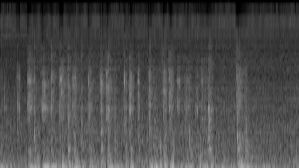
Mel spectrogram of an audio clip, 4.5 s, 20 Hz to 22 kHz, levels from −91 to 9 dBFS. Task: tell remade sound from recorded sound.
remade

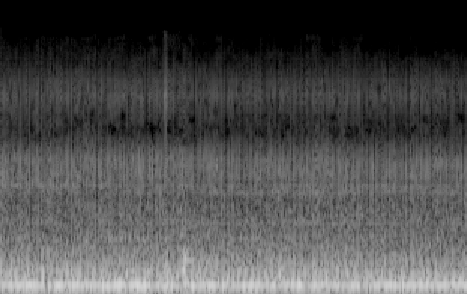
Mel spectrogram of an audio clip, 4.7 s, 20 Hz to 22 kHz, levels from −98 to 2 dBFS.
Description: remade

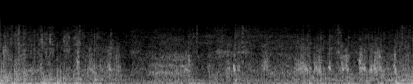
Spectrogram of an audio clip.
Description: remade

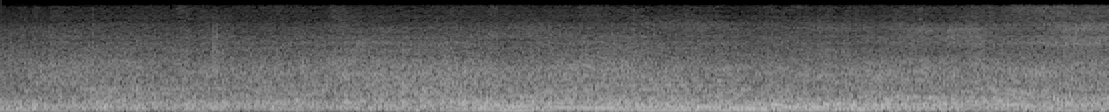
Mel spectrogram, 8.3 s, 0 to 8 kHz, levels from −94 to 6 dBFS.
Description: remade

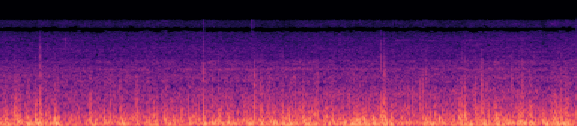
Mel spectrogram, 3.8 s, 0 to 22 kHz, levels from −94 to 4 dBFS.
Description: recorded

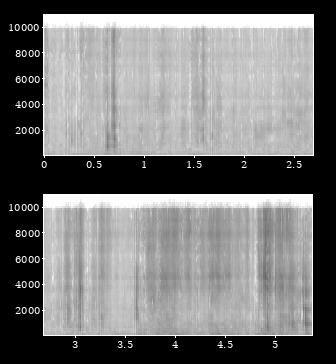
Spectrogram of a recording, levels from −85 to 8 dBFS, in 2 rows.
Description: remade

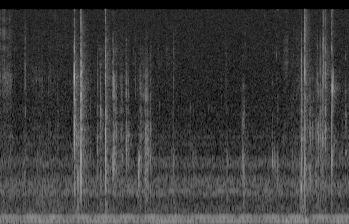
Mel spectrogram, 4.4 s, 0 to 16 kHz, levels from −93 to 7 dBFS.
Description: recorded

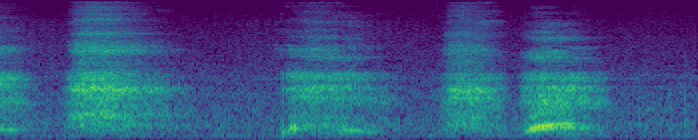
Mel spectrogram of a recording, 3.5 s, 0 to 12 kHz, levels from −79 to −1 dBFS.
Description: recorded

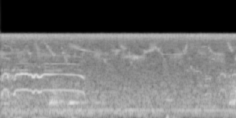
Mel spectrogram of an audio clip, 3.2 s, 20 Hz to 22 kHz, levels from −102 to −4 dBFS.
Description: recorded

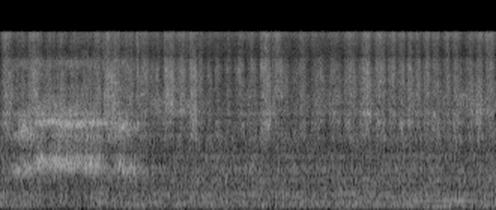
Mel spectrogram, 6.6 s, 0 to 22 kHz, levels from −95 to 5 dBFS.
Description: remade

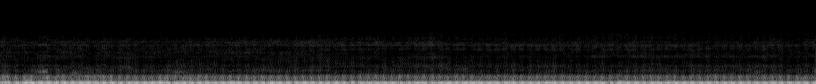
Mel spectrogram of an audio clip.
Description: remade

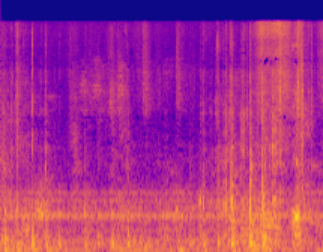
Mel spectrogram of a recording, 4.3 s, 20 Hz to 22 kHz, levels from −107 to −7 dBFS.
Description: recorded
